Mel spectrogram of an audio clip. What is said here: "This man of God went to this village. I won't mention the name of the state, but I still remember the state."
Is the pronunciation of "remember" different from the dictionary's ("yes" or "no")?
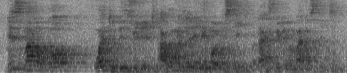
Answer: yes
